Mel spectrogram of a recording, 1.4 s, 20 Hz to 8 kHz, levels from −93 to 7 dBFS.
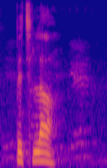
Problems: background sounds at intervals, continuous background conversations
